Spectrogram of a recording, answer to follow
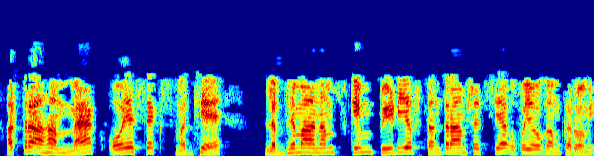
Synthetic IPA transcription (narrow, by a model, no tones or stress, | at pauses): ɐt̪ɾɐɐɦɐmːæːkoːeseksmɐd̪ʱjeː | lɐbʱjɐmaːnɐmskimpiːɖieft̪ɐnt̪ɾaːmʃɐsjɐupɐjoːɡɐmkɐɾoːmḭ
